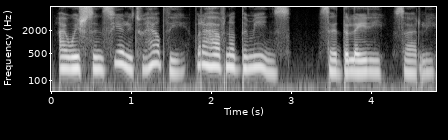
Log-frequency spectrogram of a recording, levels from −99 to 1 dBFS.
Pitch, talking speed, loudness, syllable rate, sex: 190 Hz, 200 wpm, -17 LUFS, 5.0 syllables/s, female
